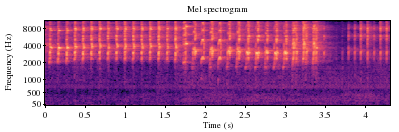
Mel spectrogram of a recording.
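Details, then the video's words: Lovebird in a tutor recording for training birds, intended for night-time: rapid, buzzy chattering notes repeated about three per second, high and bright, stopping abruptly near the end with a few faint notes after. "MASTERAN SUARA BURUNG LOVEBIRD COCOK UNTUK MALAM HARI FULL PIGTER"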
